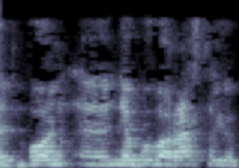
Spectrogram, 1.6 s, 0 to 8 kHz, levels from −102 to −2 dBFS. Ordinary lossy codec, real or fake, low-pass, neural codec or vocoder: MP3, 32 kbps; real; 7.2 kHz; none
